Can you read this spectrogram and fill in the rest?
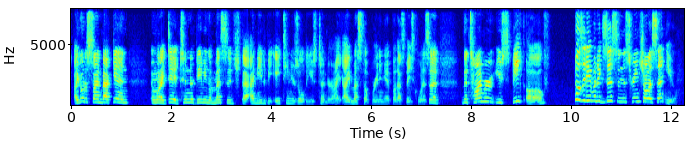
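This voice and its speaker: A woman's voice: a little high, expressive, fairly quick. A nineteen-year-old woman ranting in a casual, unscripted vlog style, exasperated and emphatic, with plenty of swearing. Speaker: online video creator.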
